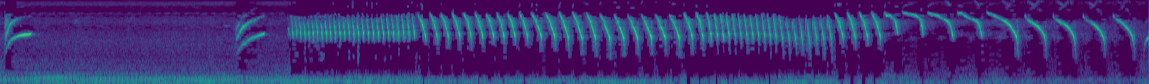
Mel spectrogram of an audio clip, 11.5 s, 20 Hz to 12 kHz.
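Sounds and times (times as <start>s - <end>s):
canary singing: 0.0s - 1.0s, 1.7s - 11.4s.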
